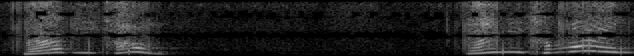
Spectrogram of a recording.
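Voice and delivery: high sing-song calling; coaxing calls. Real, not acted. Mother calling her baby to crawl over, high and coaxing.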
